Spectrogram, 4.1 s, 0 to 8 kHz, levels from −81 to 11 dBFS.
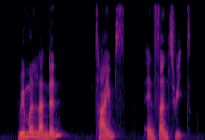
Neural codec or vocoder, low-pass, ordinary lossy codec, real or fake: none; none; none; real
